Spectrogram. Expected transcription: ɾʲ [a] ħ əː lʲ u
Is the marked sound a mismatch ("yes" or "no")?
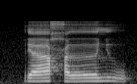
no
